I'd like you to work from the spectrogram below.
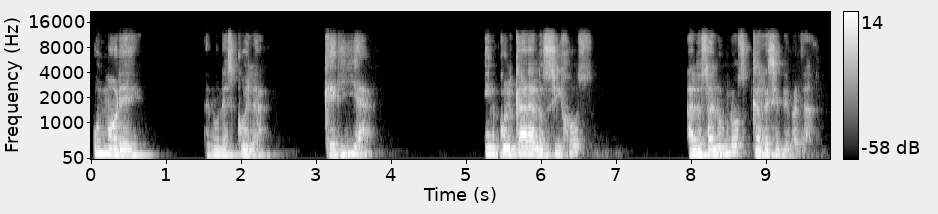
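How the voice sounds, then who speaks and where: A man, a religious teacher who tells children stories and teaches them in an animated way, repeating words and asking them questions. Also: fairly high pitch, takes it slowly, pauses often. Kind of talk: lesson and storytelling for children.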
